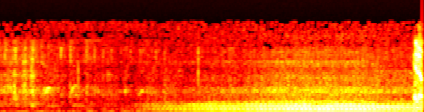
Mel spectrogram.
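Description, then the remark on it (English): A rented car's engine hums low and steady as it is driven back to the Anderson address, growing louder and fuller after a couple of seconds as if the vehicle is driving closer or picking up speed, with no talking. “rented car, I drove back to the Anderson address, parked across the street, and watched.”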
